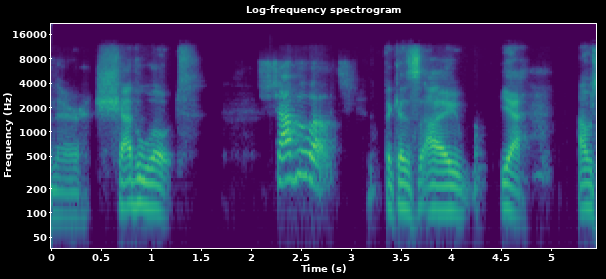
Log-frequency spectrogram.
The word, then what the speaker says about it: Shavuot: like the good the the good eastern european pronunciation is shivuas shavuous yeah i wouldn't get that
